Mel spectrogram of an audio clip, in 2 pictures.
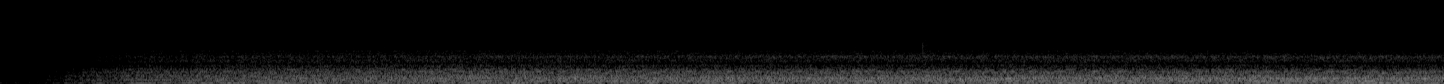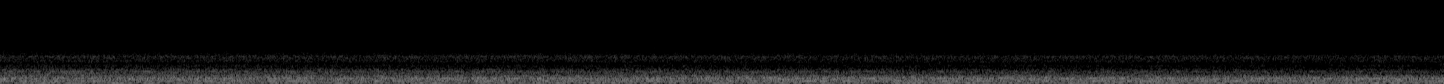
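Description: Cosori electric glass kettle heating water: a steady rushing hiss that comes up over the first two seconds, then holds.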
